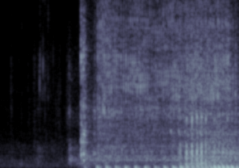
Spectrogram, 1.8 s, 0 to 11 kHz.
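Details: 27-year-old Hero Honda Splendor Plus, after the spark plug that had been pulled out was refitted: silence, then the single fires at once and settles into a quick, even putter; normal start.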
